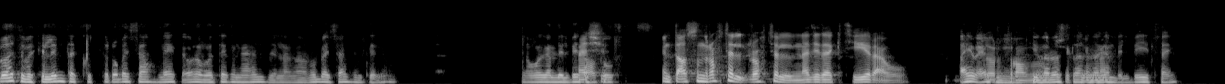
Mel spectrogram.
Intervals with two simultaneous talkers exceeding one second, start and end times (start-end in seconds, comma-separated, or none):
9.7-11.2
